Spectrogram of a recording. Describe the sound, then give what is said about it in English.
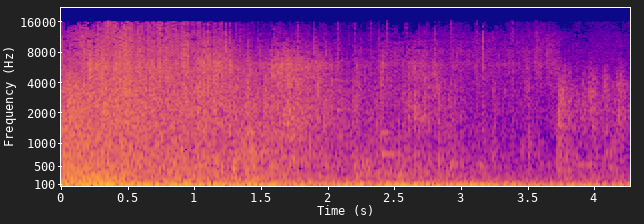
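A heavy explosion booms at the start as something strikes a wall, its deep rumble rolling on and slowly fading over several seconds, with crackling debris and hiss trailing off in the background. “As you do that, there's another explosion and something strikes the wall.”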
